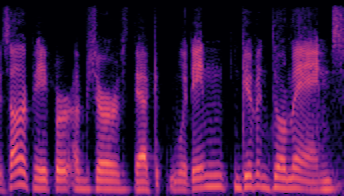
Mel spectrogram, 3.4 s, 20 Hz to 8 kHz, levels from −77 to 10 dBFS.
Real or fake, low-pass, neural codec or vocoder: fake; 7.2 kHz; codec, 16 kHz, 0.5 kbps, X-Codec, HuBERT features, trained on general audio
